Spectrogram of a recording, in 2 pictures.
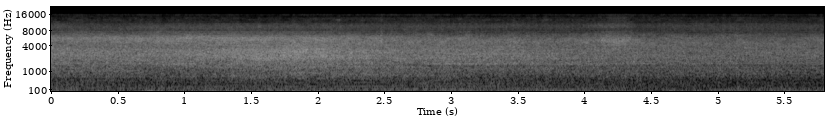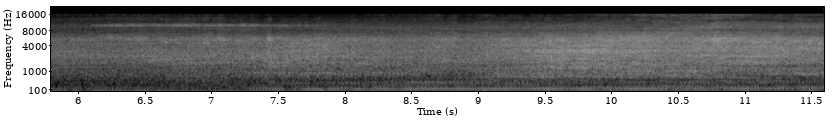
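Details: Speedybee Mario 5 DC FPV drone, Axisflying 2207.5 1960KV motors, T-Motor 5146 three-blade props, on 4S lithium-ion battery, fast flight after repairing stuttering motors: steady high buzz rising and falling with throttle over wind, no stutter or dropouts; normal.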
